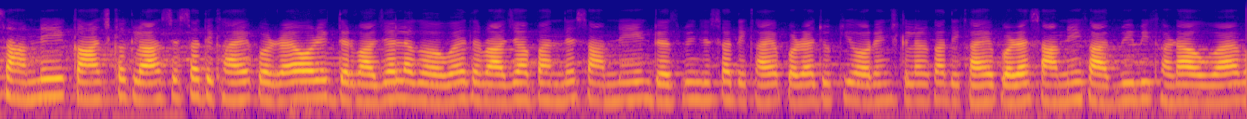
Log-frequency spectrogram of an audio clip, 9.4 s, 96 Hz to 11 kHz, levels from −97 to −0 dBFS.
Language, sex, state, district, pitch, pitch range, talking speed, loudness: Hindi, female, Bihar, Lakhisarai, 205 Hz, 195-210 Hz, 280 wpm, -18 LUFS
